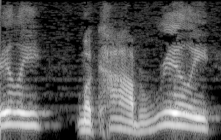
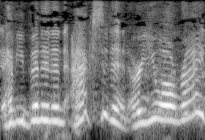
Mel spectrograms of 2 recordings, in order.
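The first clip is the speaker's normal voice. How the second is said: high, louder, anxious asking; worried questions; 10 semitones higher, 7 dB louder than usual. Retold or imitated. Girlfriend at the door fears he had an accident, anxious. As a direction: fear he has been hurt. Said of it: "and then she said".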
